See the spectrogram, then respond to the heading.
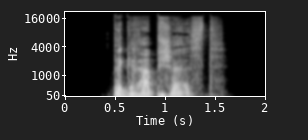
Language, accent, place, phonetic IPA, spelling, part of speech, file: German, Germany, Berlin, [bəˈɡʁapʃəst], begrabschest, verb, De-begrabschest.ogg
- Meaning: second-person singular subjunctive I of begrabschen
